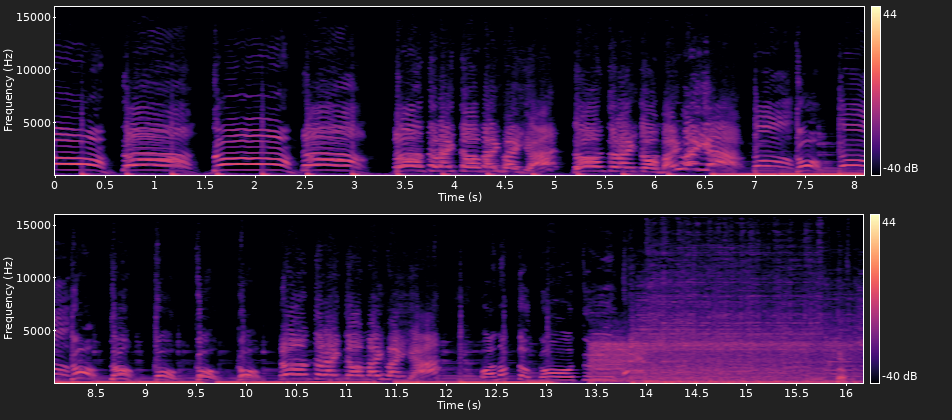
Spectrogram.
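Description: Aggressive Japanese punk rock by a band from Kyoto, Japan: shrill, yelping shouted Japanese vocals open the track, then pounding drums and a driving bass riff kick in before it collapses into a loud wall of distorted noise, with frequent tempo changes.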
